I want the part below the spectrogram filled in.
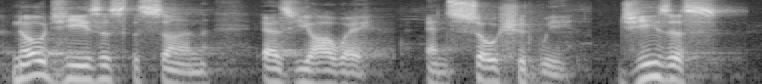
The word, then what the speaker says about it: Yahweh: We know it's not Jehovah. There's just no J in Hebrew. Yahweh, understanding that Yahweh is the covenant name of the God of Israel.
